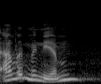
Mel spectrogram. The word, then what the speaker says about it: aluminium: a massive producer of is it aluminium that's the proper way of pronouncing it yes or is it the other stuff aluminum you know it depends which country you are so we're here you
